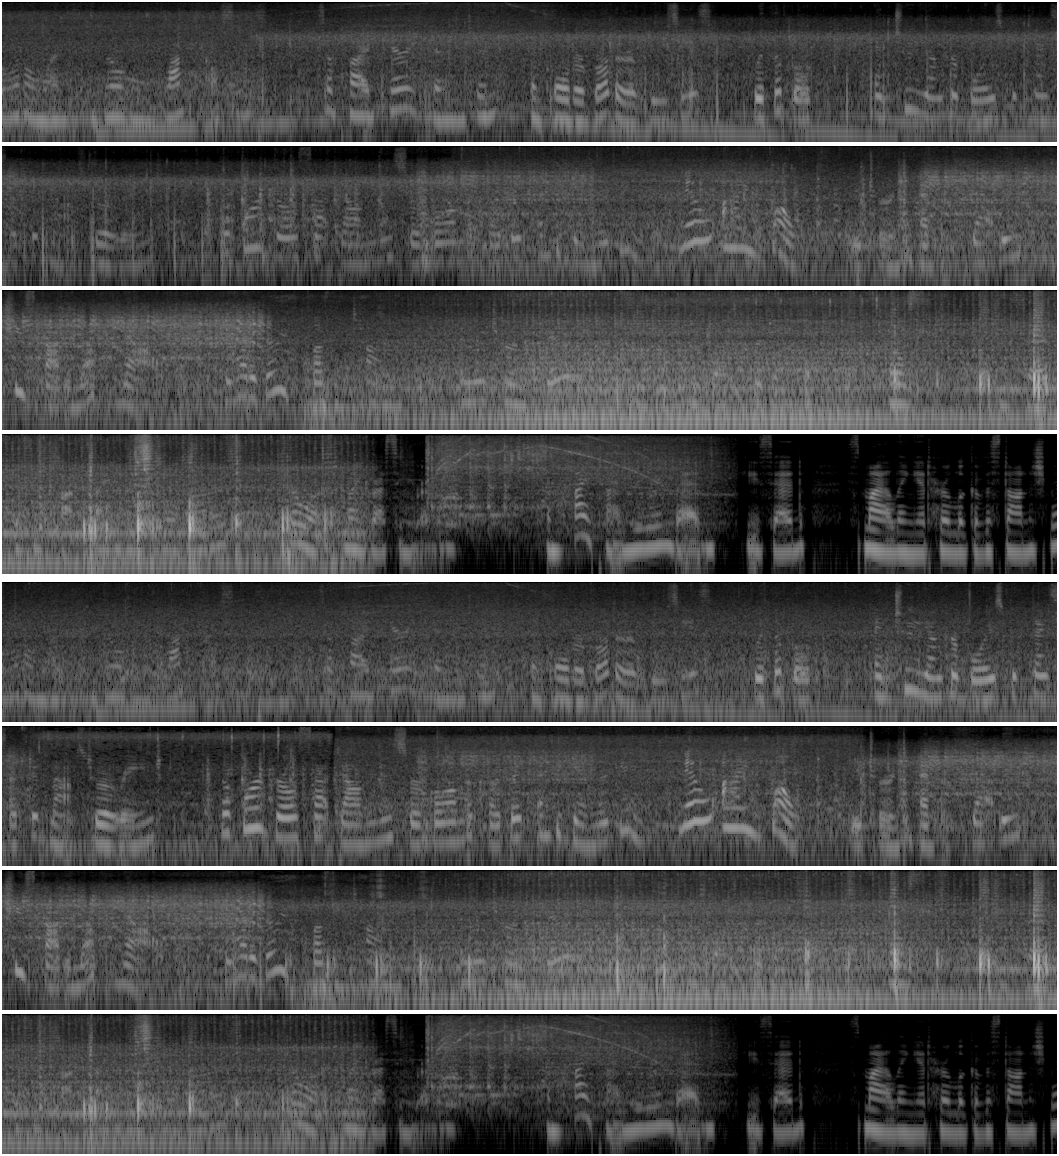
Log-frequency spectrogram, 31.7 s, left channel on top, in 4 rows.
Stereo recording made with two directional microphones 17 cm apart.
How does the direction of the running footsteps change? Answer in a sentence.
You can hear the running footsteps go from the right side to the left.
